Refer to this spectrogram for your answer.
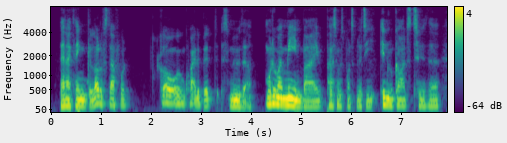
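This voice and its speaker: A man's dark, mellow tone with lively intonation at a moderate pace. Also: medium pitch for a man. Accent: German. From Germany. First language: German. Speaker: podcast host. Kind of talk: solo podcast monologue. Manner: casual, with hesitations.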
